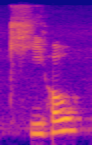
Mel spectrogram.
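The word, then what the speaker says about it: Keough: That's how Kehoe. Yeah, that's how I pronounce her name.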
